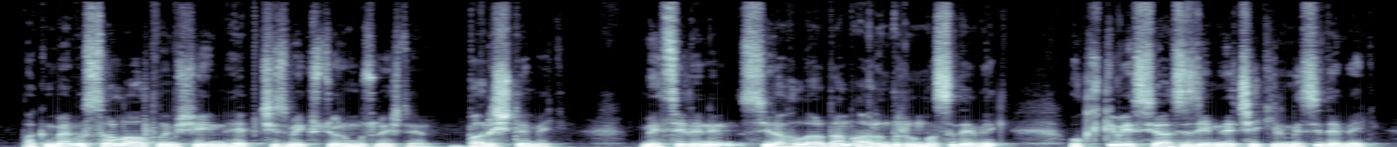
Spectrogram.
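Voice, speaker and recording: Speaking at a fairly quick pace, a man uses a medium pitch with ordinary variation. His tone is dark and mellow. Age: 40s. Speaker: politician, peace delegation member. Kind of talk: interview. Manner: hesitant, many fillers.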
